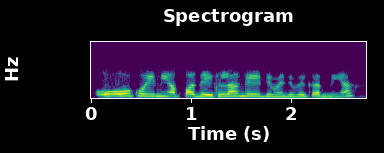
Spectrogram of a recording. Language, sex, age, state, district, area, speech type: Punjabi, female, 18-30, Punjab, Ludhiana, rural, conversation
